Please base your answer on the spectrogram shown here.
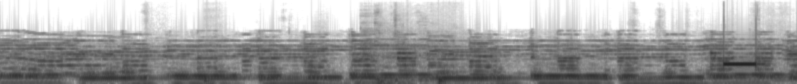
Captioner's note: mic sounds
